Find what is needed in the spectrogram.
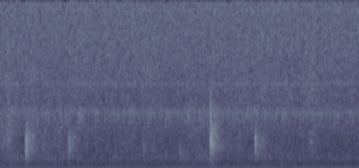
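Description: Chalk tapping and scratching on a blackboard as letters are written: a few short, sharp, irregularly spaced clicks over a steady low electrical hum.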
